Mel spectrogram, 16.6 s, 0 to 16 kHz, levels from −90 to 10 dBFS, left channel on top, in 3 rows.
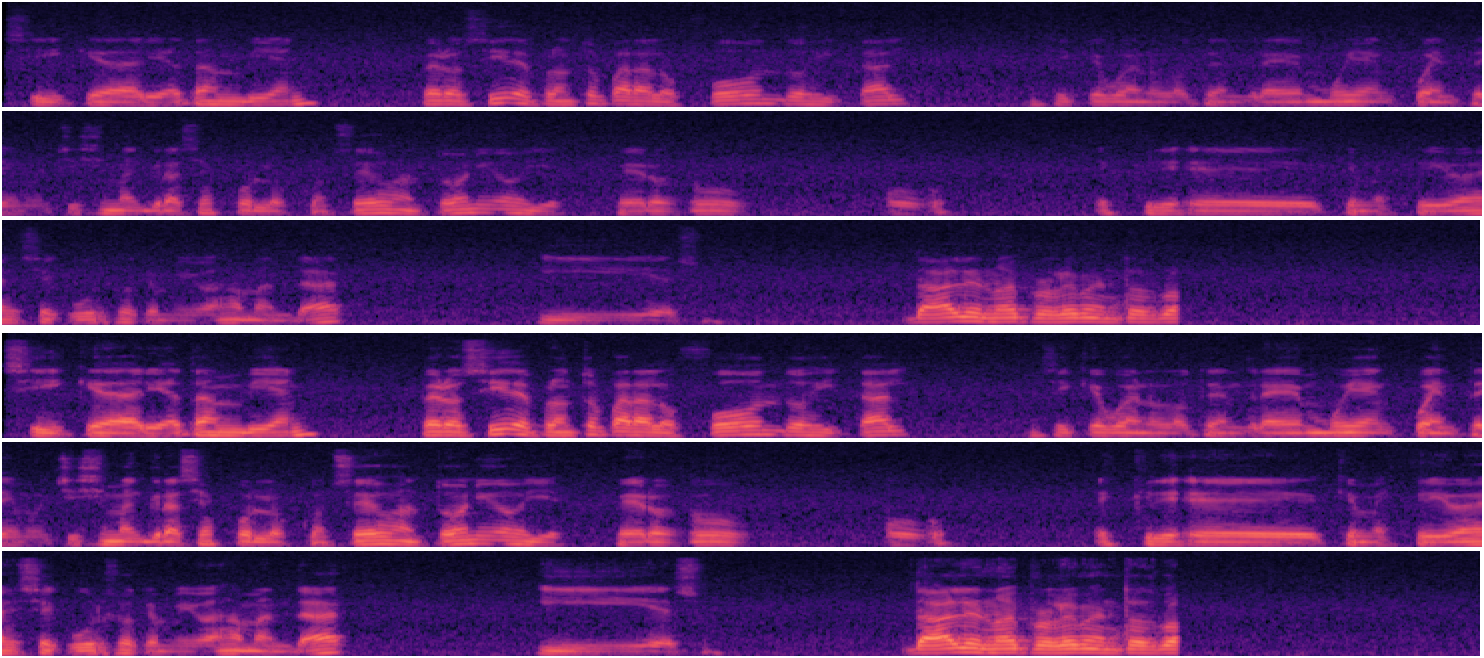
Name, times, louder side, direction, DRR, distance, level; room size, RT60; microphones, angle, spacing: voice 1, 0.0-1.2 1.6-3.4 3.9-8.4 8.9-9.1 9.6-12.4 13.1-13.7, right 6 dB, 50° right, 0.4 m, -26 dB
voice 2, 14.5-15.5, right 4 dB, 75° right, 0.8 m, -19 dB
head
